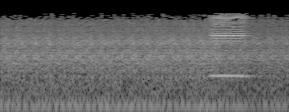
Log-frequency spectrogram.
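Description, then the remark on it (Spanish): A tractor's heavy diesel engine idles steadily as it stops in front of a house's front steps, a low rumbling drone throughout, with a brief tonal whine rising briefly near the end. “Su padre para un tractor frente a ella y hablan en lengua de signos.”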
